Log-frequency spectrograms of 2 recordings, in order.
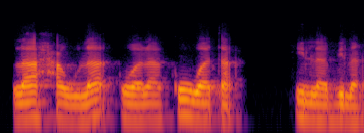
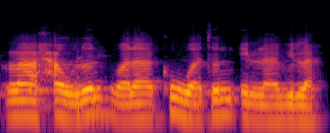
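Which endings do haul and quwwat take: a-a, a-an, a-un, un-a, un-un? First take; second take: a-a; un-un. First: Both nouns end in a short a. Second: Both nouns end in un. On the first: "jadi difathahkan kedua-duanya" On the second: "kalimat setelah la itu dirafa'kan"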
